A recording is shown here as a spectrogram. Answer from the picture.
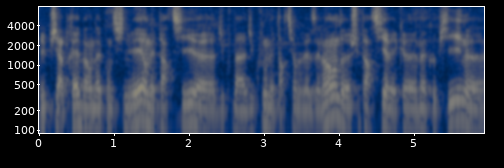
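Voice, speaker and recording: An ordinary speaking voice from a man at medium pitch, with fairly even intonation, big swings in loudness, and a very clean recording over a silent background. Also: fairly quick pace. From France. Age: 30s. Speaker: tattoo artist. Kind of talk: casual interview. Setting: tattoo shop.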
